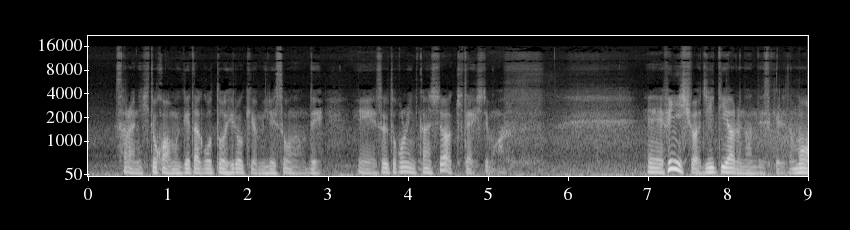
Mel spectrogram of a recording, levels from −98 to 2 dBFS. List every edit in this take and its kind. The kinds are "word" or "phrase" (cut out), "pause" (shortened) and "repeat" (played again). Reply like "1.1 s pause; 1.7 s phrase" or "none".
none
